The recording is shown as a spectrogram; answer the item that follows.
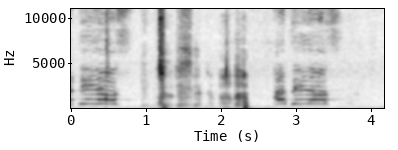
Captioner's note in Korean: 웃음 터진 멤버들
